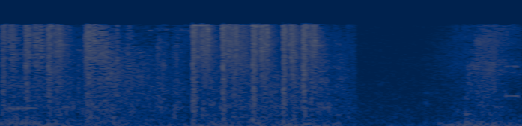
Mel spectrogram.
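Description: Footsteps patter quickly over dry ground.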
